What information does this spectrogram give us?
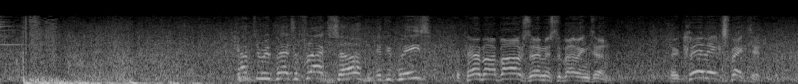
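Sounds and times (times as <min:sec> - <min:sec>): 
ship's cannon firing a salute: 0:00.2 - 0:01.5
speech: 0:02.5 - 0:07.8.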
